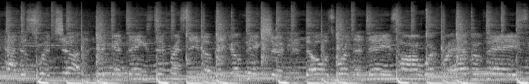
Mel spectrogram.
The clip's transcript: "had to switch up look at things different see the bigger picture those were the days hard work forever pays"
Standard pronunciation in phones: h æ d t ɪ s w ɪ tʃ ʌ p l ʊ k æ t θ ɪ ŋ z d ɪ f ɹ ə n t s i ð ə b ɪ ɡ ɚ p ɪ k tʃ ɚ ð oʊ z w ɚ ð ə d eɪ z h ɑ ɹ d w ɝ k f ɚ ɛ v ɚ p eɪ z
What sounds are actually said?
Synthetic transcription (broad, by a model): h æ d t ɪ s w ɪ tʃ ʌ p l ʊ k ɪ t θ ɪ ŋ z d ɪ f ɹ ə n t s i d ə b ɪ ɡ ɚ p ɪ k tʃ ɚ ð oʊ z w ɚ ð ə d eɪ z h ɑ ɹ d w ɝ k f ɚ ɛ v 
